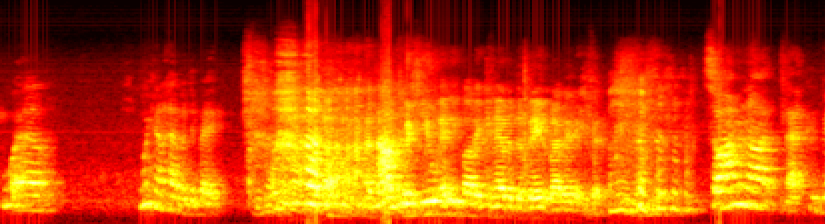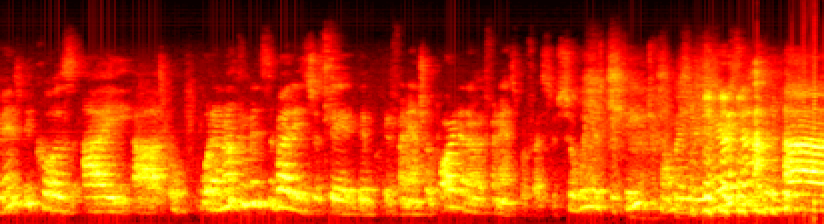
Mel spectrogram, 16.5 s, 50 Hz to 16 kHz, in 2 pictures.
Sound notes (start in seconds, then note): 2.4 laugh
